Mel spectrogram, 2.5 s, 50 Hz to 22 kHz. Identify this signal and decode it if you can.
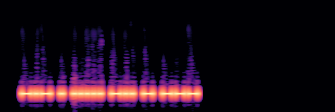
Morse code, heard as a keyed tone, about 61 wpm, 700 Hz. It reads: KE5DTO
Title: Speed Racing - USA 2x3 Call Signs 50wpm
